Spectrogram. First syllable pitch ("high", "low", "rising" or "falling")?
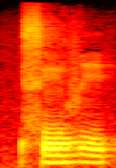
low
